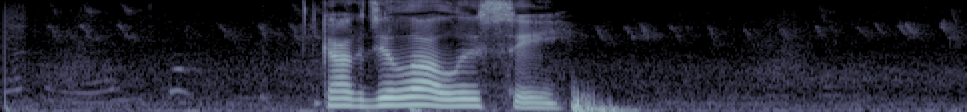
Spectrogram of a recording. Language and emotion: Russian, neutral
